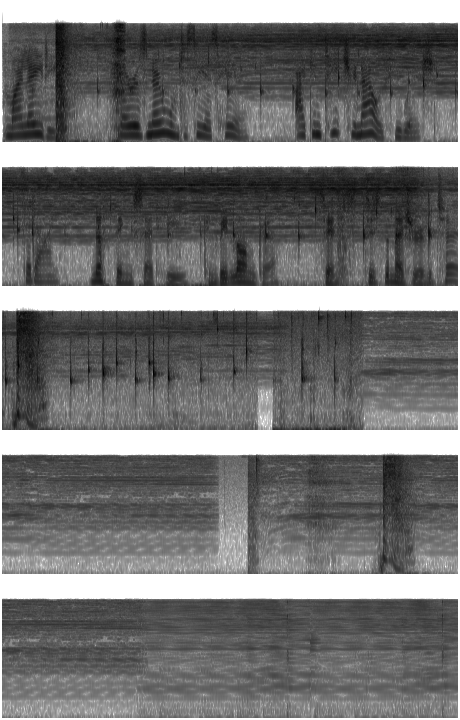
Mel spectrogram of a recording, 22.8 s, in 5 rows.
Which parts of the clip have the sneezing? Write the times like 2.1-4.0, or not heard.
0.5-1.2, 7.9-9.8, 16.1-17.9.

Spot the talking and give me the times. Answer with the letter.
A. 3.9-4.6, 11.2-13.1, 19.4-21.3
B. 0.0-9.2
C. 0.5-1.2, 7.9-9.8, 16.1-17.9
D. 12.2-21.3
B.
